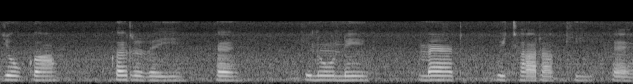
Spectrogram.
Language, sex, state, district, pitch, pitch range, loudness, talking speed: Hindi, female, Haryana, Jhajjar, 200 Hz, 190-210 Hz, -20 LUFS, 85 wpm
